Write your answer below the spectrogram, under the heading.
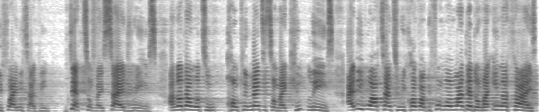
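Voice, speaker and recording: Using a raised, projected voice, a woman with an extremely high pitch talks at a very fast pace with ordinary pitch variation. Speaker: spoken word artist. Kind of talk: spoken word poetry performance at an awards gala. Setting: live event stage at an awards gala. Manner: rhythmic, rhyming, dramatic delivery.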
